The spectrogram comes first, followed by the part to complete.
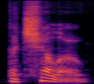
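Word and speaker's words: Bachalo: and Carlos Pacheco, Chris Bachelo. Bachelo, right, Curtis? Bachelo. One of these days I'll get it. The the emphasis is in the middle syllable. Bachello.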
